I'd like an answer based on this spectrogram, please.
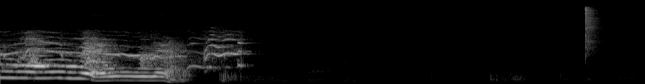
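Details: Siberian Husky howling at puppies: a harmonic-rich howl with wavering, stepped-down pitch lasting about two and a half seconds, followed by silence and one brief sharp noise near the end.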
